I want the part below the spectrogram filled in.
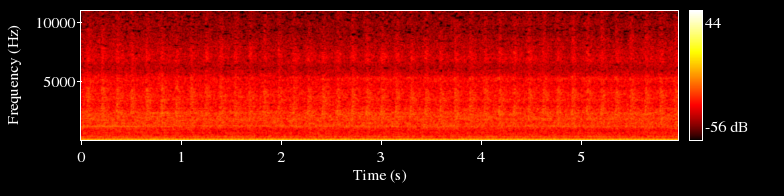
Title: УАЗ Патриот, стук гидрокомпенсаторов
